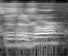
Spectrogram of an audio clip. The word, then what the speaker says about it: Scizor: How do you pronounce it? Scizor?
